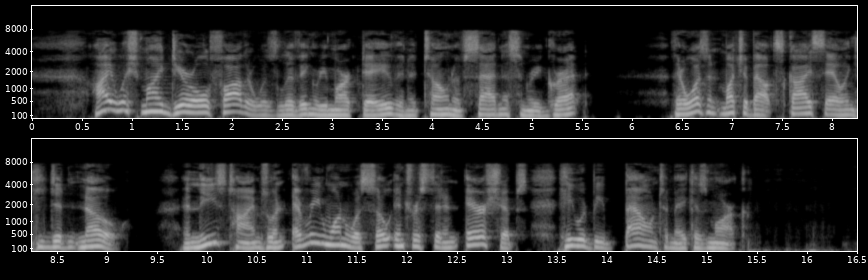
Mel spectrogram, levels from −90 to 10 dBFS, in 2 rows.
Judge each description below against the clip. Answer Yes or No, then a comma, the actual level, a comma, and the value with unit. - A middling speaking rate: Yes, average, 160 wpm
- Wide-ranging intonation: Yes, wide, 5.7 semitones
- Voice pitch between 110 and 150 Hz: Yes, low, 135 Hz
